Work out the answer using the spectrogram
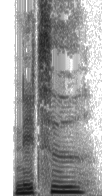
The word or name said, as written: netside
